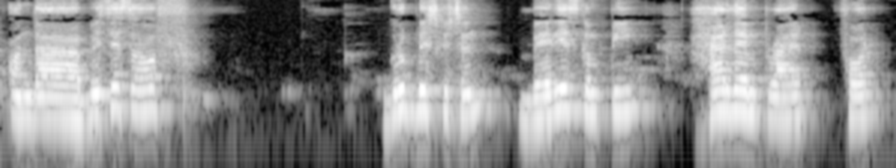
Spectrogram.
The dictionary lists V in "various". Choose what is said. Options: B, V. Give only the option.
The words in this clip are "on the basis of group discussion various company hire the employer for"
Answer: B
